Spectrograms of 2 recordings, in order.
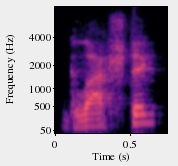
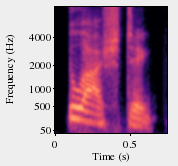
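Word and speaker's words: Glaistig: Okay, so I'll walk you through this pronunciation. Glashtig. Thank you. Glashtig.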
